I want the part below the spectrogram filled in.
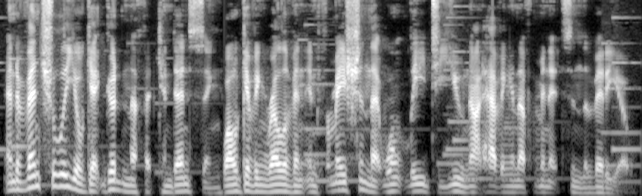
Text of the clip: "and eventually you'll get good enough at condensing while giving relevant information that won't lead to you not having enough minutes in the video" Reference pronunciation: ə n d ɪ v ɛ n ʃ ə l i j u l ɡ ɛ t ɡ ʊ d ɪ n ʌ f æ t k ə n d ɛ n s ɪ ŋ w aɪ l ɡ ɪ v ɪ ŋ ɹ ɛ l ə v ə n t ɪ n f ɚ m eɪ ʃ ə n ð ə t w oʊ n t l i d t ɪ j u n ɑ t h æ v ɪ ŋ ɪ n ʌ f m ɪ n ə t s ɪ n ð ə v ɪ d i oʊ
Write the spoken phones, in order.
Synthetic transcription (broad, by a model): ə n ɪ v ɛ n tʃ l i j u l ɡ ɛ t ɡ ʊ d ɪ n ʌ f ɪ t k ə n d ɛ n s ɪ ŋ w aɪ l ɡ ɪ v ɪ ŋ ɹ ɛ l ə v ə n t ɪ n f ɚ m eɪ ʃ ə n ð ə t w oʊ n t l i d t ɪ j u n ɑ t h æ v ɪ ŋ ɪ n ʌ f m ɪ n ə t s ɪ n ð ə v ɪ d i oʊ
